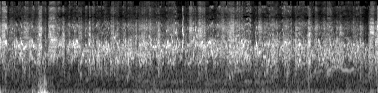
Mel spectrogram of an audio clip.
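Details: Budgerigars, popular pets bred in varied colour mutations, keep up a steady high chattering chorus of overlapping squawks and twittering notes, with one short low thump near the start.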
